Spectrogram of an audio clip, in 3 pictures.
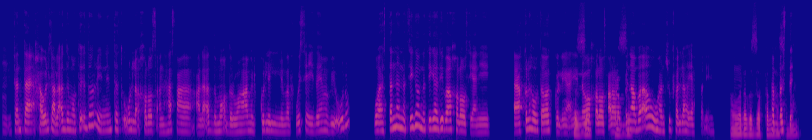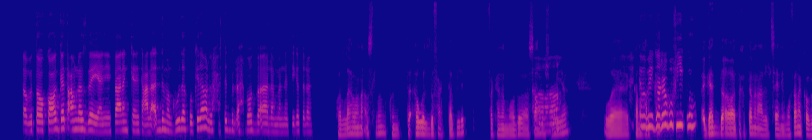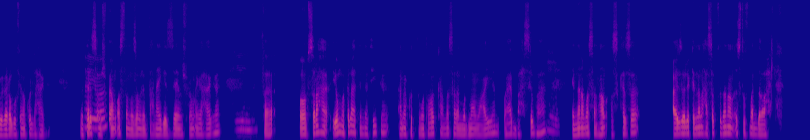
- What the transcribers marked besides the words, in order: in English: "tablet"; chuckle
- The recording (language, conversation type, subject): Arabic, podcast, إزاي تتعامل مع خوفك من الفشل وإنت بتسعى للنجاح؟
